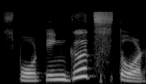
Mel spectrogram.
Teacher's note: Sporting goods ini akhirannya bunyinya G nyambung. Goods akhirannya S store depannya S disambung juga.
